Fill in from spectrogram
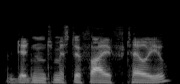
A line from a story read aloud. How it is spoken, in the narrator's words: Wolfe murmured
